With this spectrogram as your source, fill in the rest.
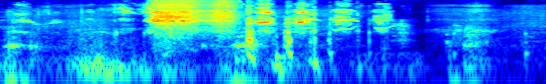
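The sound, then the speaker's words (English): A pit bull dog sneezes once, a sharp, hissing burst, followed by a few brief snuffling snorts and quieter rustling as things settle. “I think he just sneezed. That was a pit bull.”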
